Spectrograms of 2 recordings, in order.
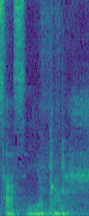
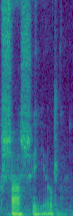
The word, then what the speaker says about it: шаша-йога: То есть индусы, они не могут ше произнести сейчас, они говорят саса-йога. А, хотя буква «С» в санскрите, она читается как шаша. Ше часто. Там есть разные... Я небольшой знаток санскрита, но там в зависимости от положения тоже зависит. Но вот нас учили, что это произносится как шаша-йога.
